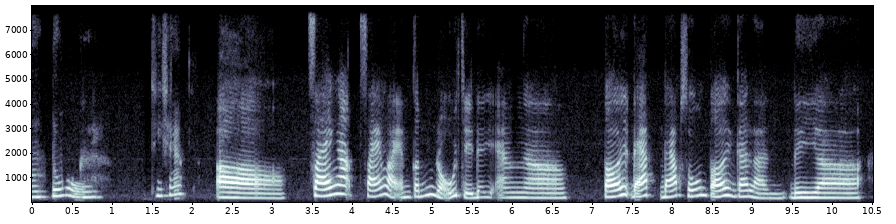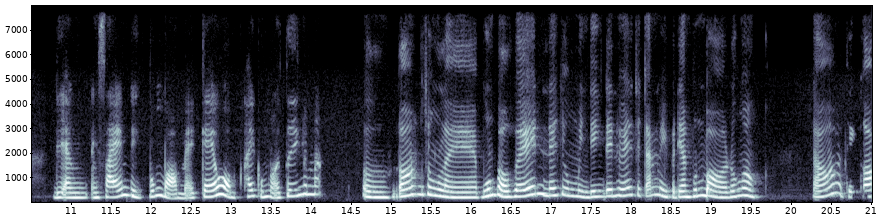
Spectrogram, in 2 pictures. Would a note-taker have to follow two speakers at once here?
No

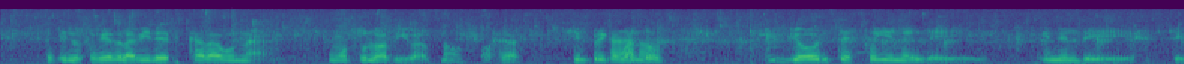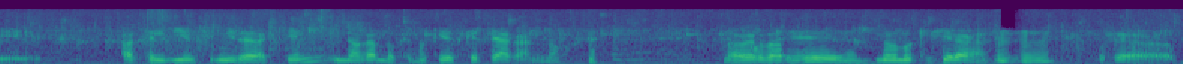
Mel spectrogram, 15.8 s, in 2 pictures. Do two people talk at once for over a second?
No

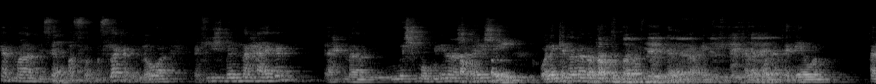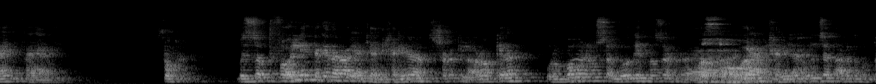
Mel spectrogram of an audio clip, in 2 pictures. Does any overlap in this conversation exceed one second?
Yes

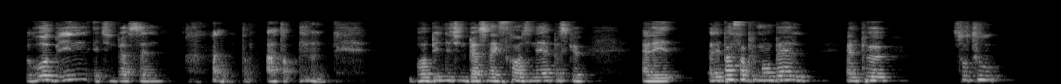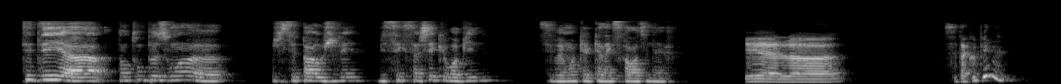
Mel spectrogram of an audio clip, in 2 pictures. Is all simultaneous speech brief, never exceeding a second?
Yes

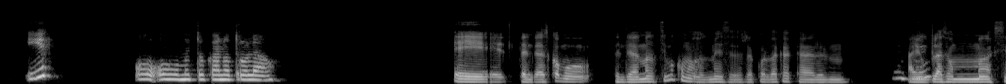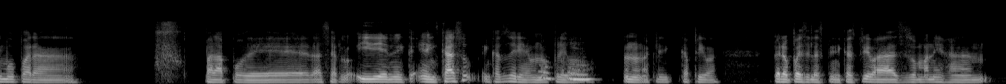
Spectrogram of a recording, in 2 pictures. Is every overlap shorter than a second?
Yes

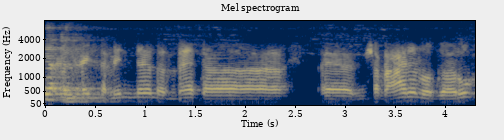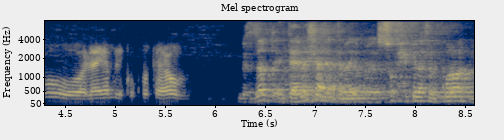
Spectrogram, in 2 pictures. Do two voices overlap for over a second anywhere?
No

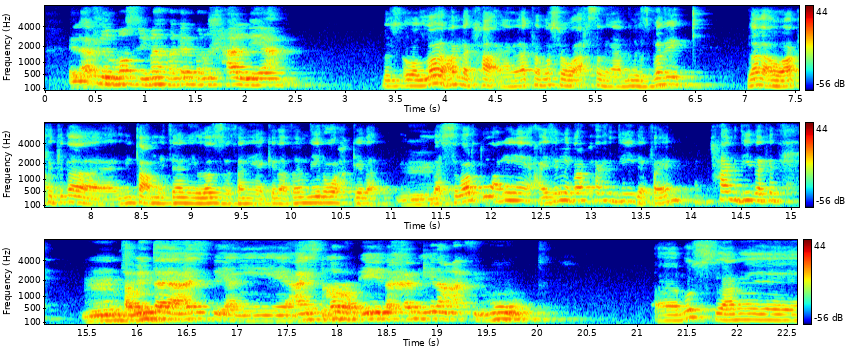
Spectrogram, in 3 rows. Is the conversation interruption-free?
Yes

